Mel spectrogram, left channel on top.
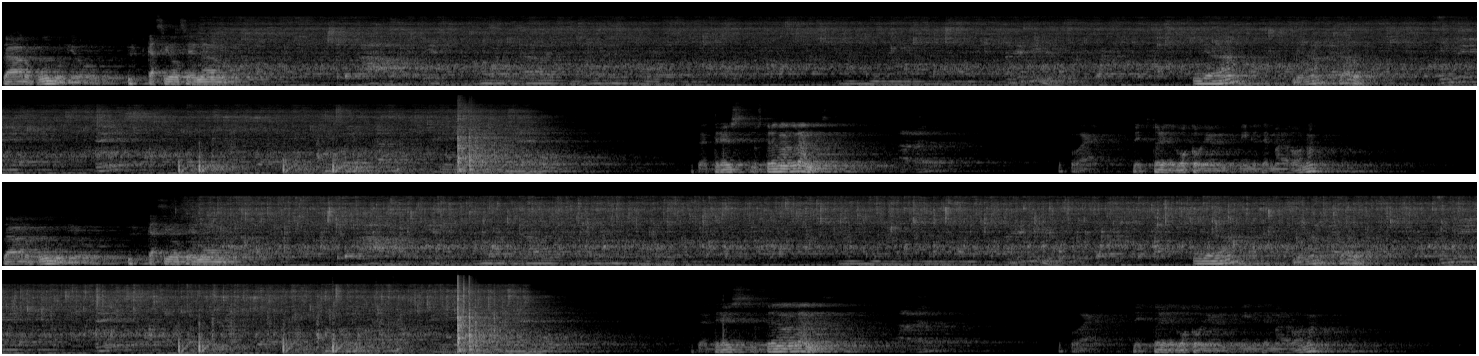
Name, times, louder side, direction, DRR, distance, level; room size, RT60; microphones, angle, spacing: voice 1, 0.0-2.4 11.9-12.4 12.9-13.6 21.7-23.0 25.4-25.8 26.1-28.0, left 2 dB, 35° left, 3 dB, 0.6 m, -36 dB
sound 1, 1.7-20.0, right 4 dB, 45° right, 1.5 m, -40 dB
voice 2, 3.5-7.1 8.3-10.6 12.7-13.5 14.2-15.1 15.7-16.3 17.9-20.4 23.7-24.1, equal, 5° left, -7 dB, 3.4 m, -46 dB
sound 2, 16.5-16.9 17.4-19.8 20.2-20.3 22.0-22.2 22.5-22.7, right 4 dB, 85° right, 1.1 m, -35 dB
21.5 x 9.0 x 6.2 m, 2.8 s
head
